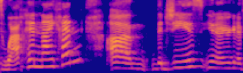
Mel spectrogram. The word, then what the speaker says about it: Wageningen: we're being recorded, and I'm going to try my best to pronounce this as a Dutch person would.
